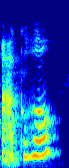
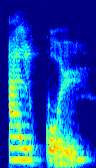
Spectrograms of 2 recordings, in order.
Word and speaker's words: alcohol: It's not alcohol, it's alcohol.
